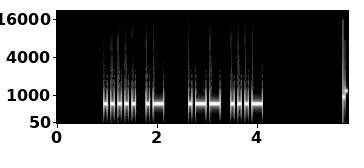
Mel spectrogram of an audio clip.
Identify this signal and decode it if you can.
Morse code, heard as a keyed tone, about 17 wpm, 700 Hz. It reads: 5A WV
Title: Field Day Exchanges - 17wpm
